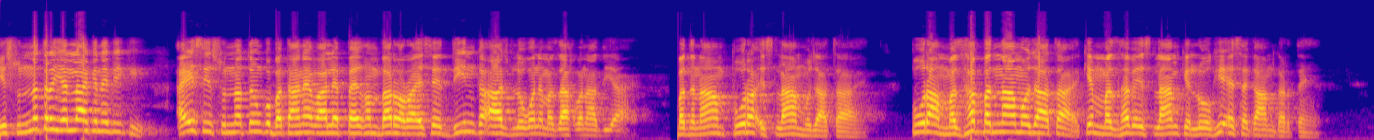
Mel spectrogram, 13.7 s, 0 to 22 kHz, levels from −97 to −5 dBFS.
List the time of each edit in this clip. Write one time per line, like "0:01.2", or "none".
0:06.6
